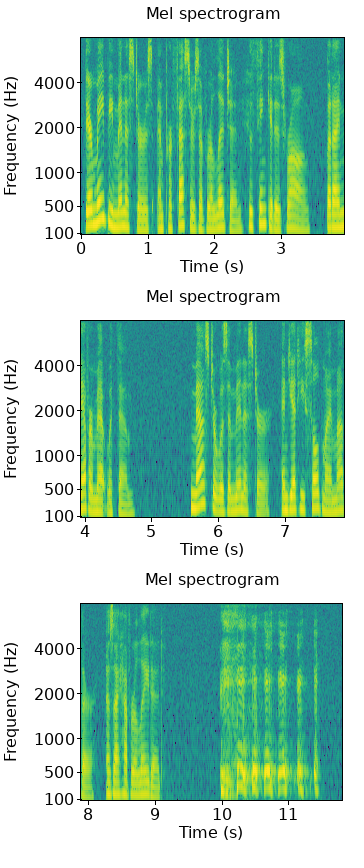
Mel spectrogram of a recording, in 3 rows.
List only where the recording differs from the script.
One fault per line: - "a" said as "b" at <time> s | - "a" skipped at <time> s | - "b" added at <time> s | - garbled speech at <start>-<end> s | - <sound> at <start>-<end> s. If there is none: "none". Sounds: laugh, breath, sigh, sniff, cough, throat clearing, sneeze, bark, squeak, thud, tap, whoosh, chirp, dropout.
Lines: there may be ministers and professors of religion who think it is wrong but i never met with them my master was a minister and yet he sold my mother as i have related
- "my" skipped at 4.8 s
- laugh at 10.0-11.5 s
